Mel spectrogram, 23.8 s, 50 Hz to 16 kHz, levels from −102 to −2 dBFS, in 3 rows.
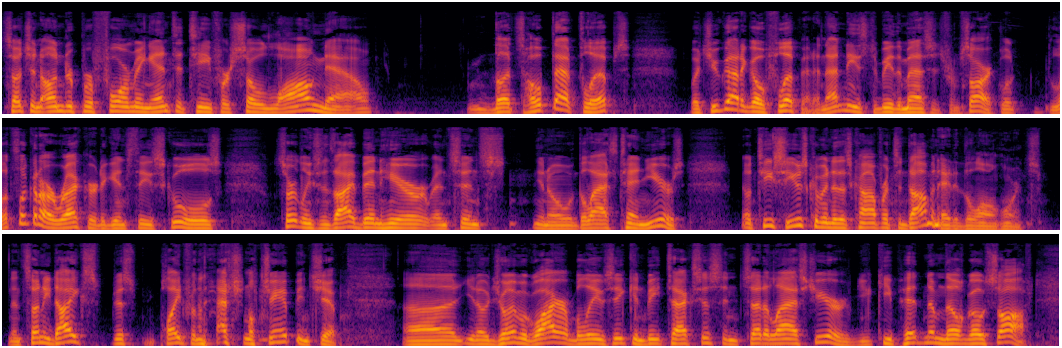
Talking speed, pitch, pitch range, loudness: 230 wpm, 135 Hz, 115-150 Hz, -29 LUFS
